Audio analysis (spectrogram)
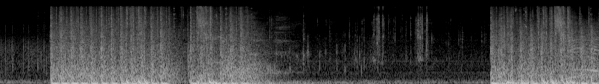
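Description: Call of Duty Vanguard gunfire arrives as loud, dense bursts of rapid shots, with a quieter stretch of scattered pops between two sustained volleys, and no one speaking.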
